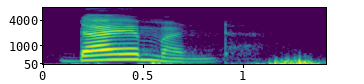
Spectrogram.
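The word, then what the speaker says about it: diamond: டயமண்ட் டயமண்ட், இந்த டைக்கு அப்புறம் இந்த ஆ ஒலி உச்சரிப்பில் வரணும்.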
